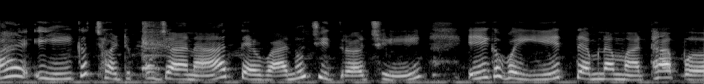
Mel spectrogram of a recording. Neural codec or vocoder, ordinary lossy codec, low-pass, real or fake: none; none; none; real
